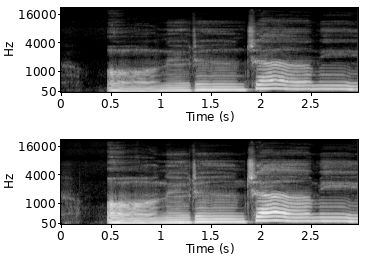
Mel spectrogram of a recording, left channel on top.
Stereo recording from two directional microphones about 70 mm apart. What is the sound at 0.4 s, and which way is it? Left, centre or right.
Mantra, right.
